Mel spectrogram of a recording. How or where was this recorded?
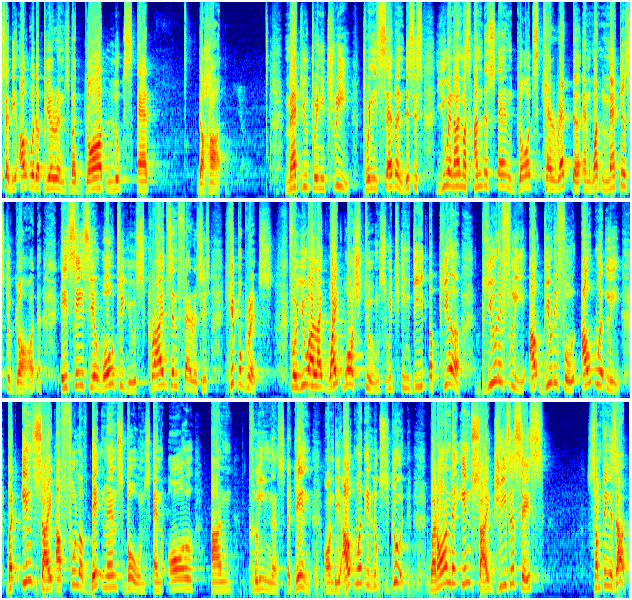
large echoing room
